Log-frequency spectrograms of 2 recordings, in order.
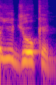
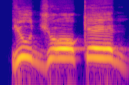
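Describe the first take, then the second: First: Said in the usual way. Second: Drawn-out slow yell of disbelief; scoffing shout. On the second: Real, not acted. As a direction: stretch it out and shout it at them. Scoffing at opponents, repeated louder.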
